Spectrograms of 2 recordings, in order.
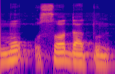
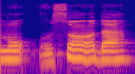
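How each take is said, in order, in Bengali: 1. শব্দটি পূর্ণ 'tun' ধ্বনি দিয়ে শেষ হয়। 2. শব্দটি নরম 'h' ধ্বনি দিয়ে শেষ হয়। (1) "তাদু পেশ তুন মু সদাতুন" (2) "অক্ফের কারণে কি হবে এই তাটা হা হয়ে যাবে"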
